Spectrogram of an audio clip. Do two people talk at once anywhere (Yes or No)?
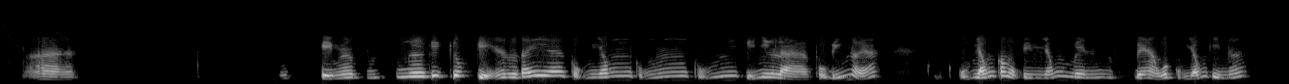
No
